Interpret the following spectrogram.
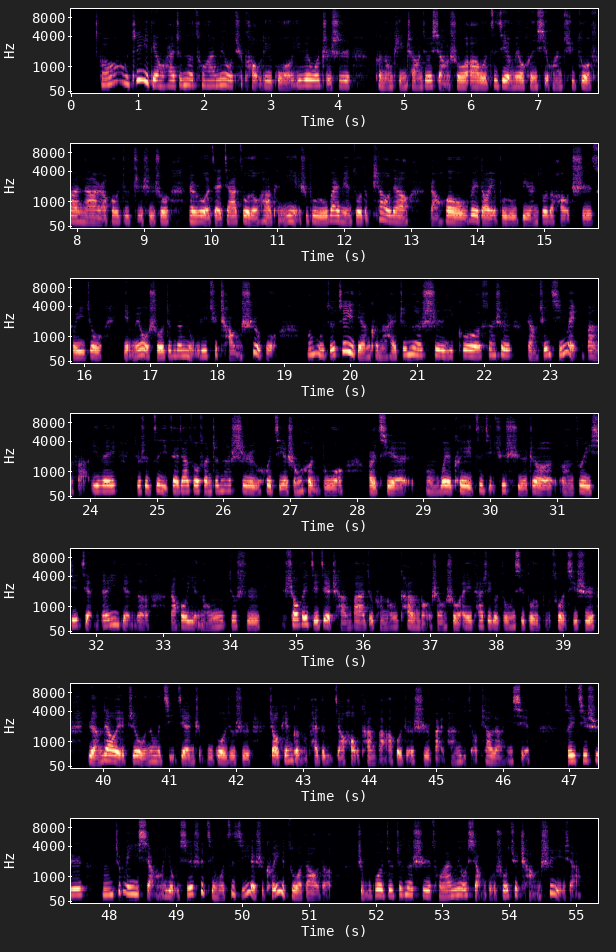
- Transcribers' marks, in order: other background noise; tapping
- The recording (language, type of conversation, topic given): Chinese, advice, 你为什么会对曾经喜欢的爱好失去兴趣和动力？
